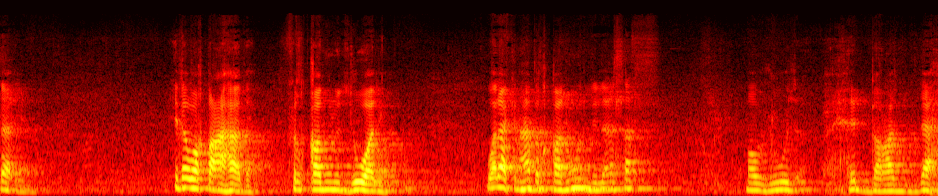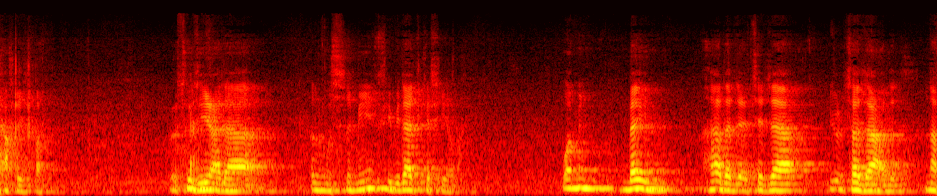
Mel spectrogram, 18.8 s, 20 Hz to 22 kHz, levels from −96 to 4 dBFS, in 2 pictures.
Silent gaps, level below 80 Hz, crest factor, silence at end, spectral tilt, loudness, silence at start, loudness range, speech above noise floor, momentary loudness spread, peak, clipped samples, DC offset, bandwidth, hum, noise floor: none; -66 dBFS; 22 dB; 0 s; -8.5 dB/octave; -25 LUFS; 0 s; 7 LU; 27 dB; 19 LU; -4 dBFS; under 0.1%; under 0.1%; 10.5 kHz; none; -50 dBFS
